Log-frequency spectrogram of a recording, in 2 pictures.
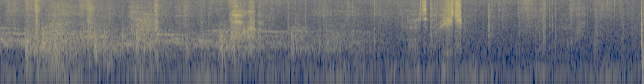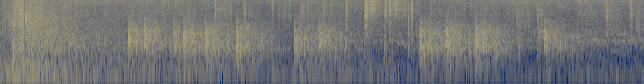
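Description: Footsteps crunch over grass and paving.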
